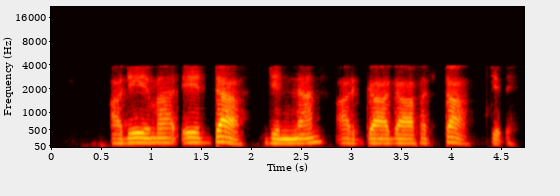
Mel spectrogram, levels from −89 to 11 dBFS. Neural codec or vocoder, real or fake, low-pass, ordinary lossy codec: codec, 16 kHz, 1.1 kbps, Voila-Tokenizer; fake; 7.2 kHz; AAC, 16 kbps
